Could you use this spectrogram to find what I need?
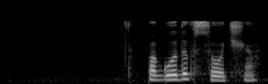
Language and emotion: Russian, neutral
